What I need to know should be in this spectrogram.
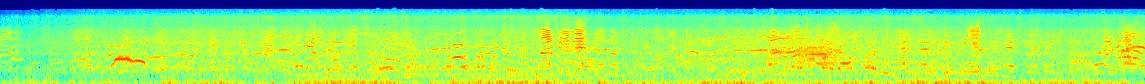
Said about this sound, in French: Les vagues, le vent, le rire des enfants, pas de doute, nous sommes bien à la plage. Une plage des Becs à Saint-Hilaire-de-Riez en Vendée qui était réservée mercredi rien que pour les enfants.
